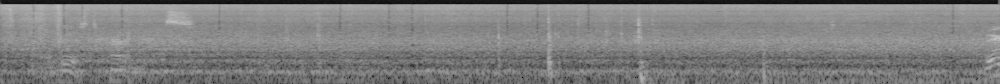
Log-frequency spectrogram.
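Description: Honeybees buzzing steadily as a swarm flies around and onto a baited wooden hive box, with a few light taps from a gloved hand on the box around the middle.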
